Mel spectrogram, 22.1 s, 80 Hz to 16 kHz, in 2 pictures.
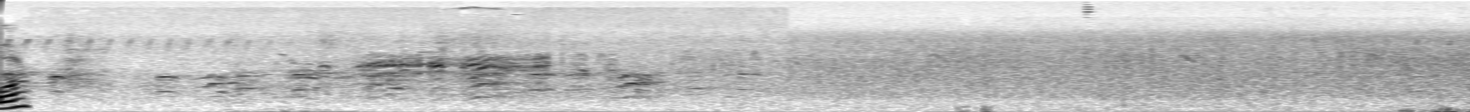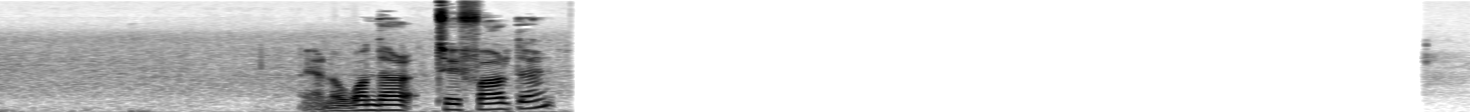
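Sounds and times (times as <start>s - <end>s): birds chattering: 0.0s - 5.9s
wind and sea hiss: 0.5s - 15.3s.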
